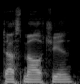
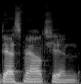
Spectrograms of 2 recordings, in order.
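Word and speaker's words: Dastmalchian: And then you get our boy, David Malstastian. – Dasmalchian. – David Dasmalchian as Peter DeVries.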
